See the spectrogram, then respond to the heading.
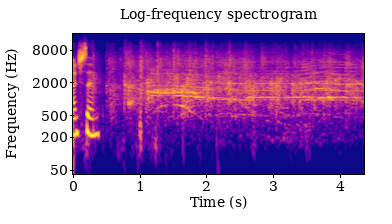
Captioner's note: cheers, applause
